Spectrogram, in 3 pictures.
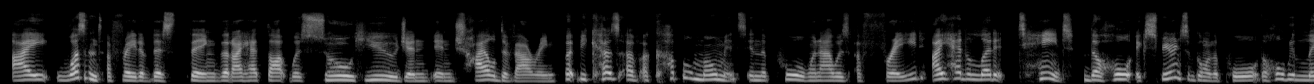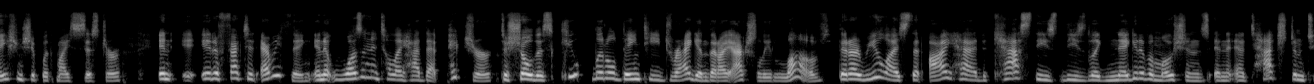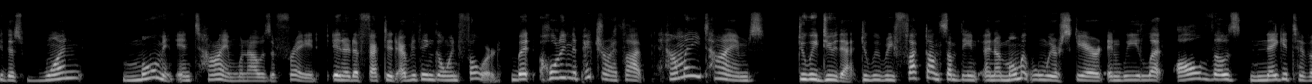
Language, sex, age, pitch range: English, female, 30-49, 180-240 Hz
